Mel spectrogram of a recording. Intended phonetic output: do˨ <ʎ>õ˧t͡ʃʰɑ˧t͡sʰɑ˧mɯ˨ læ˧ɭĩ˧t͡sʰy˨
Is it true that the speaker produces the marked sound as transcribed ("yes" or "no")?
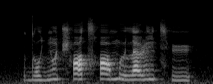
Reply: yes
